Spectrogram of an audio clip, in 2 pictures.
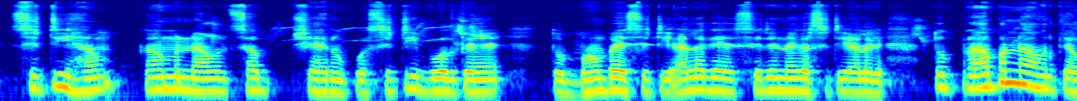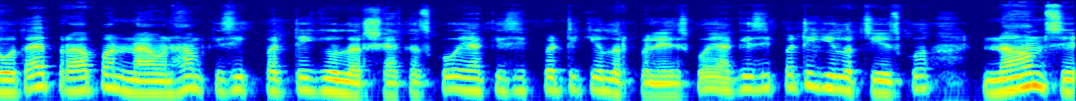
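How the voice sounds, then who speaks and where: A man teaching young pupils, explaining points slowly and repeating them patiently. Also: fairly high pitch, a little mellow. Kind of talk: classroom lesson for children.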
